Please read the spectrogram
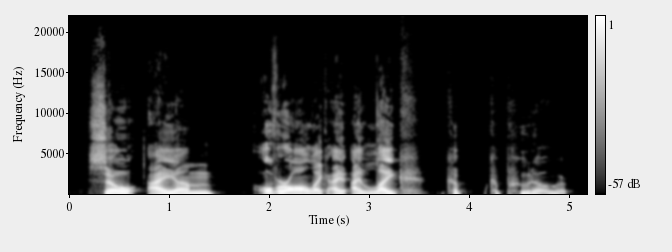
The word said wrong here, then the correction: Capullo: Is it Caputo or Capula? I'm gonna mispronounce the name too. – Capula. – Capula with an L. – Yes, two L's. – So Capullo, or it could be Capullo.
